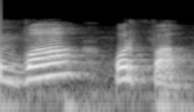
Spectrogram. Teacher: दंतोष्ठय में क्या होगा जिसमें दांत और ओष्ठ दोनों ही मिले। तो इनको कहते हैं दंतोष्ठय वर्ण।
